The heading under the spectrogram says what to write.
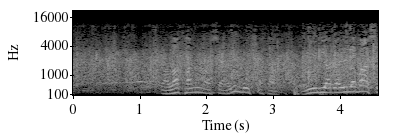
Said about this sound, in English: Clap your hands and enforce this prophecy.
